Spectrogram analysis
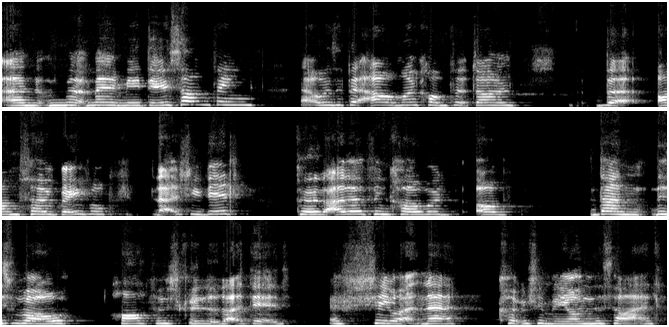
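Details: Actress with a self-reported audible speech impediment that makes her feel a bit stuck in her own body; speech impediment.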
